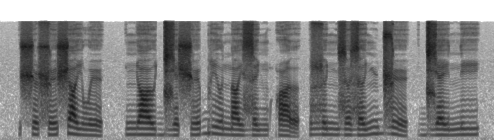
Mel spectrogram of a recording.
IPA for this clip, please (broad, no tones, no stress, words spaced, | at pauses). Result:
ʃʏʂʏ ʃɒi̯wʏ | ɲɒu̯ d͡ʑəʃʏ biu̯nɒi̯zəɲqʷɤ | ɮʊɲzʊzɤɲ ɖ͡ʐʏ | d͡ʑɛi̯ni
